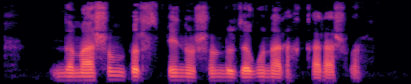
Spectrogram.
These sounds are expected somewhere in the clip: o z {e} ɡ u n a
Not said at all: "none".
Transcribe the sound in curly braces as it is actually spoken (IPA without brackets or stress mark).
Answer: a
